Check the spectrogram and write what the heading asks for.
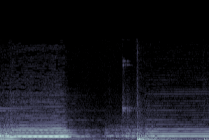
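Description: Thai so sam sai, a three-string bowed fiddle, playing a slow melody in long held notes. There is a low thump just after halfway, as a new note starts.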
